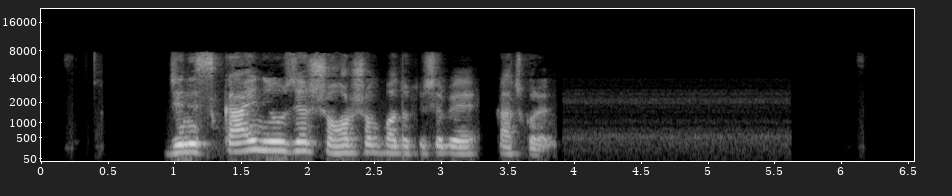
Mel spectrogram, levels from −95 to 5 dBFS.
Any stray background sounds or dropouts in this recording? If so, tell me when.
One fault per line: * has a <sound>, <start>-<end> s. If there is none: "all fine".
all fine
